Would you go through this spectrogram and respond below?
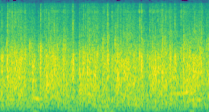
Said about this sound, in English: And the crowd salute.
